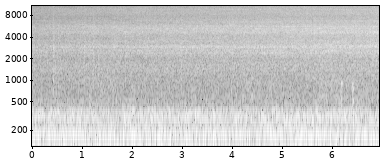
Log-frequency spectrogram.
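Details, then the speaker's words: New vertical test boiler, pressure above 140 psi, main safety valve set around 150: loud continuous steady roaring hiss as the main valve lifts fully and blows off steam. "There she goes. That's the main one. Let it go off. Really go off."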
